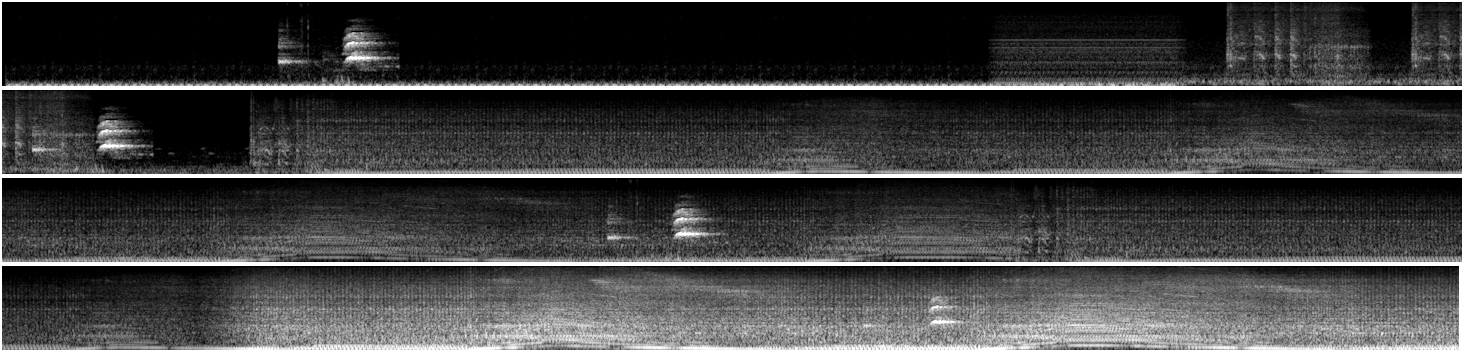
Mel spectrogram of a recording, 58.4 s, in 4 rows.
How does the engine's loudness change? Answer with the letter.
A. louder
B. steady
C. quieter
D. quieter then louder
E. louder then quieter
A.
